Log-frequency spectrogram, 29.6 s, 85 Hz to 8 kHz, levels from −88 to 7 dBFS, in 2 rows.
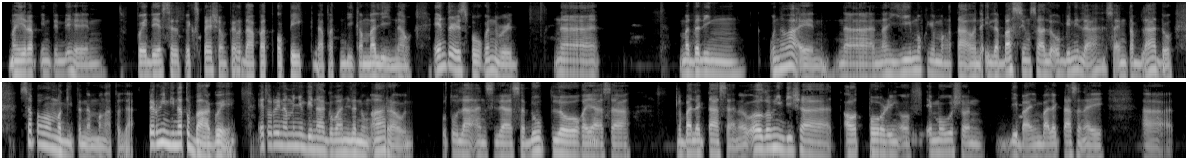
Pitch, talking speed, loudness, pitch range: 115 Hz, 140 wpm, -25 LUFS, 100-125 Hz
